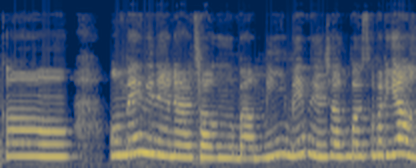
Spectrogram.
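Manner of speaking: hammed-up innocent denial; mock self-doubter. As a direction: imitate someone dodging the message. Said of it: "You can't be like".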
